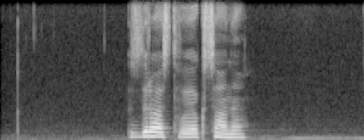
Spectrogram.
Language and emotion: Russian, neutral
